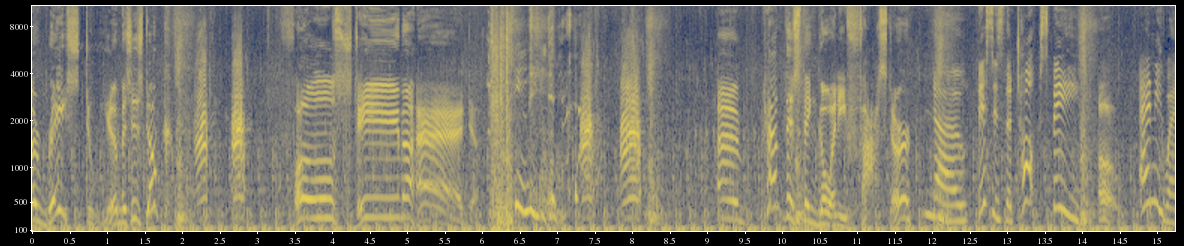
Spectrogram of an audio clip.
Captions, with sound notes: Want to race, do you, Mrs. Duck? (QUACKS) Full steam ahead! -(LEVEL CLANGS) -(KIDS GIGGLING) (QUACKS) Um, can't this thing go any faster? -No. This is the top speed. -Oh.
